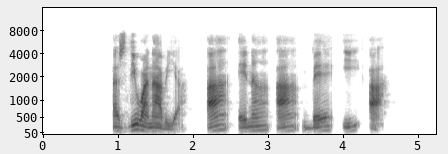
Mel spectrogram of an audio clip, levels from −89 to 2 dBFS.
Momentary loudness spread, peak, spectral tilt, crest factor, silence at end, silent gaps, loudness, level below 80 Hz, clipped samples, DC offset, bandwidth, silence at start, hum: 14 LU; -6 dBFS; -4 dB/octave; 24 dB; 0.7 s; none; -28 LUFS; -74 dBFS; under 0.1%; under 0.1%; 8 kHz; 0.95 s; none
